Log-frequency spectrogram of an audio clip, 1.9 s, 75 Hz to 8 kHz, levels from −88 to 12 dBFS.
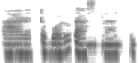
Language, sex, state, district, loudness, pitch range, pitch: Bengali, female, West Bengal, North 24 Parganas, -32 LUFS, 150-155 Hz, 150 Hz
